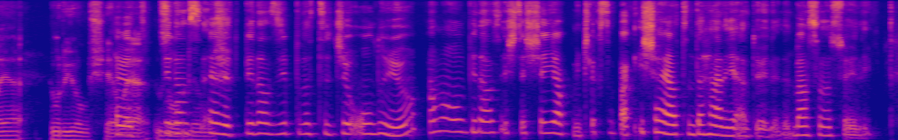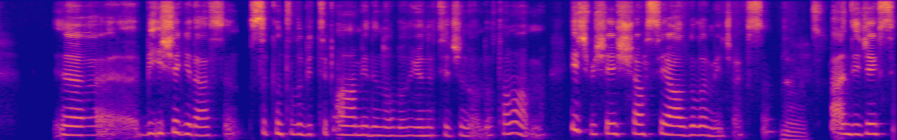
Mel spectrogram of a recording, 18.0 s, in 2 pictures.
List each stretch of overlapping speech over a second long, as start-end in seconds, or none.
1.2-2.4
